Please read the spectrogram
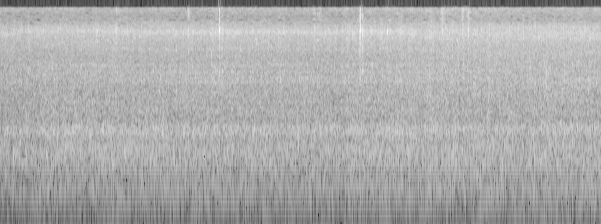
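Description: Running creek water: a steady, even rush with no rhythm, with two faint ticks near the middle.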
